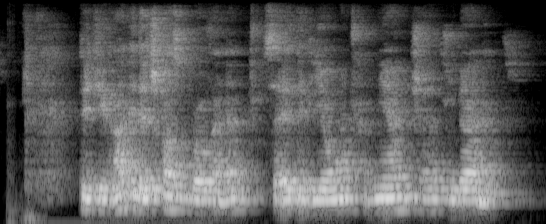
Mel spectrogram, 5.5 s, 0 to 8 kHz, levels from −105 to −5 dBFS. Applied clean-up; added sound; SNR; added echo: neural separator model SepFormer DNS4.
